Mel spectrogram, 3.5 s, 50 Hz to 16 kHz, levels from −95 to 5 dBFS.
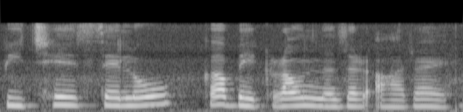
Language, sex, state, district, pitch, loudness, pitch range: Hindi, female, Arunachal Pradesh, Lower Dibang Valley, 215 Hz, -19 LUFS, 195-225 Hz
